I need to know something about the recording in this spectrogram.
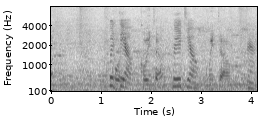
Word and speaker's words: kuey teow: Kuey Teow?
